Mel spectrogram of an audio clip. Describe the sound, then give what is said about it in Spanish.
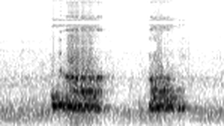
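Dogs barking, two loud harmonic barks about a second apart, each drawn out for around half a second, with no voices in between. “¿Por qué tienen que por eso, por, por qué tienen que mover los perros”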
